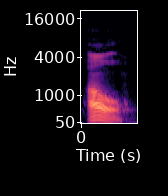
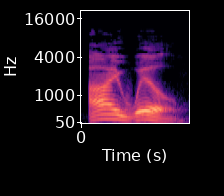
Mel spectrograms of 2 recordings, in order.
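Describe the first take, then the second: First: A quick clipped word with the vowel dropped. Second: Two full words with a full vowel in will. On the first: The speaker calls it right. "drop the vowel from the word" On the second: The speaker calls it wrong. "Instead of saying"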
